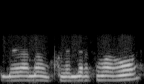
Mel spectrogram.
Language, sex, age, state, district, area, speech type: Hindi, male, 30-45, Bihar, Begusarai, rural, conversation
